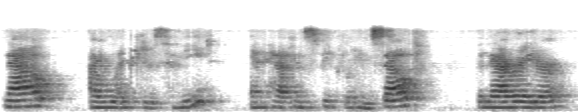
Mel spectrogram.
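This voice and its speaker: Female event host, formal and deliberate, slow delivery with a soft dark tone, heard across an echoey room. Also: mid-range voice. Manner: deliberate, rhetorical repetition. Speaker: event host introducing a guest speaker. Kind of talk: formal spoken introduction. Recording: echoey room from far off, muffled, faint noise.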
